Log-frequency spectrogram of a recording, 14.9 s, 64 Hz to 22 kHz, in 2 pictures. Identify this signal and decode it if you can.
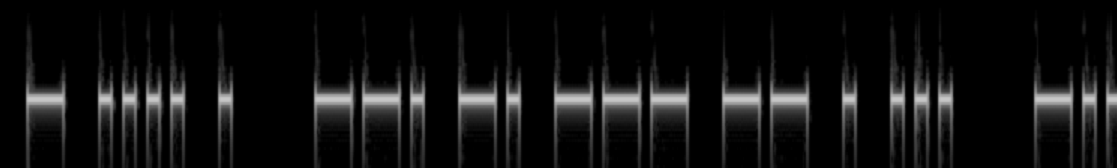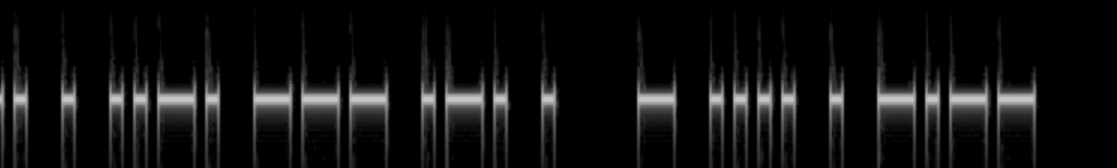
Morse code, heard as a keyed tone, about 15 wpm, 700 Hz. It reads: THE GNOMES BEFORE THEY
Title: Pangram Challenge v2 - 15wpm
